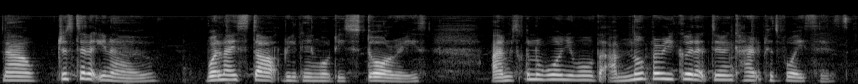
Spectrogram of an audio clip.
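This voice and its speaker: A woman with a deep voice introducing her story reading channel in a nervous, hesitant way, full of fillers. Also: moderate pace, poor audio. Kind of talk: casual self-introduction to camera.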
